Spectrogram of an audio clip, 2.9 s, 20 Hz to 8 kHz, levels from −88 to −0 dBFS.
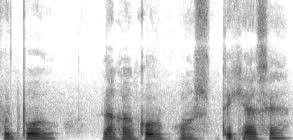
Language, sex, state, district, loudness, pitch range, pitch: Nagamese, male, Nagaland, Kohima, -21 LUFS, 125-135 Hz, 130 Hz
